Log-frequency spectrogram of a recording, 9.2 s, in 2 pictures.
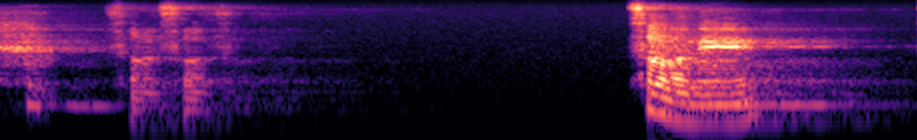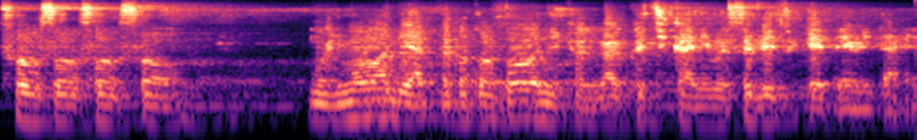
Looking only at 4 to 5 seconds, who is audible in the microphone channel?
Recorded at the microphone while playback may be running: echo only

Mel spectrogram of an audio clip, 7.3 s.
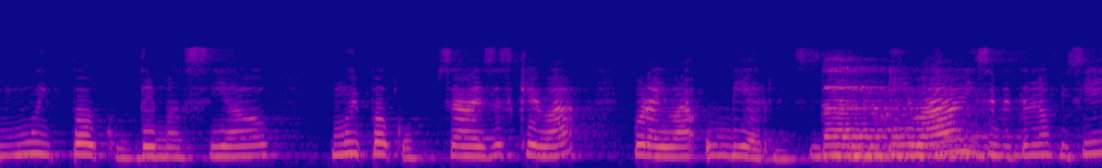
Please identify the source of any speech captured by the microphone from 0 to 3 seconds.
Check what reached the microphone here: echo only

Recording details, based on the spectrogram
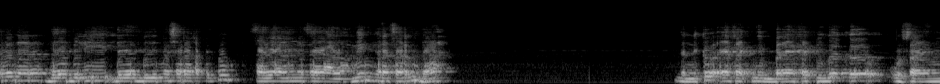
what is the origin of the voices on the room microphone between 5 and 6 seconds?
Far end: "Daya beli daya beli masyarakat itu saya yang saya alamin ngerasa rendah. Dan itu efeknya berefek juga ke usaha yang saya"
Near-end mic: neither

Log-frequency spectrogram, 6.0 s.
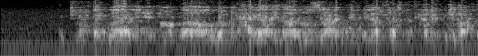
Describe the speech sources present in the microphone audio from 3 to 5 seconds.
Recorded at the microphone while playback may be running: echo only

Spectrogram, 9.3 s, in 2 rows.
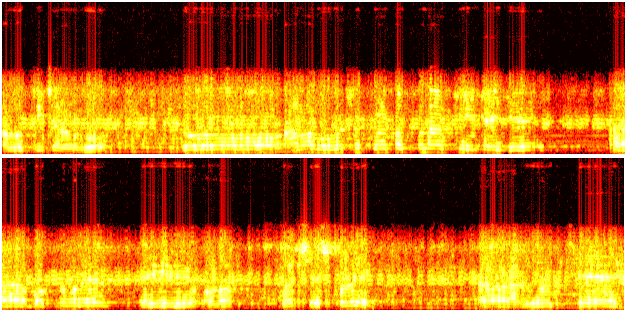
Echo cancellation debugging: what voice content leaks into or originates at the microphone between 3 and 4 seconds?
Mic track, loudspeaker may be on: echo only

